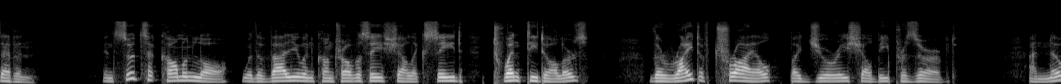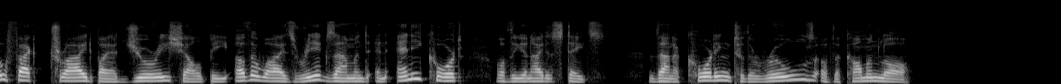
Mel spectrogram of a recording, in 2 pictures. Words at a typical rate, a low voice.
No: average, 145 wpm; medium, 150 Hz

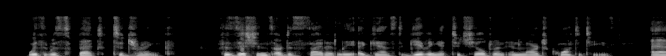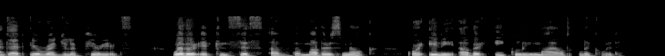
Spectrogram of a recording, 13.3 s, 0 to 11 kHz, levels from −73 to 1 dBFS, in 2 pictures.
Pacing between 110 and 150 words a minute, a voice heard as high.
No: average, 145 wpm; medium, 165 Hz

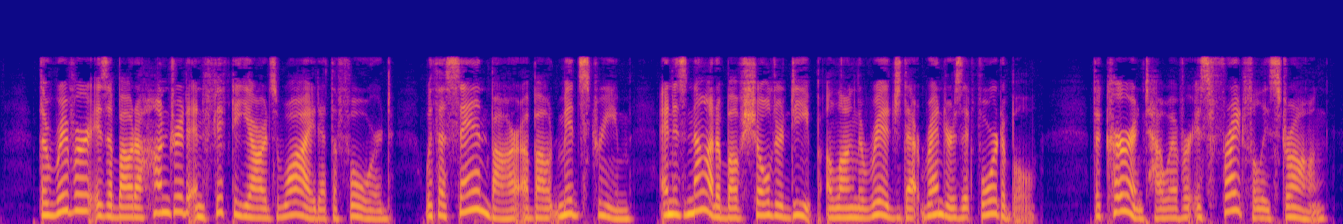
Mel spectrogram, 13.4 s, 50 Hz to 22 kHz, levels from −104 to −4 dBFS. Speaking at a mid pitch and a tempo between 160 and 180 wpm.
Yes: medium, 180 Hz; average, 175 wpm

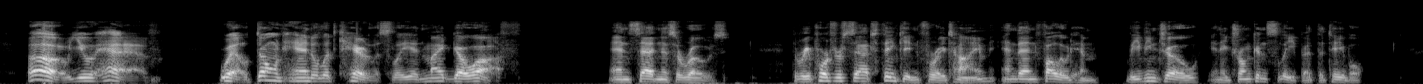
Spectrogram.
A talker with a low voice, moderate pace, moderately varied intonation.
No: low, 125 Hz; average, 150 wpm; wide, 5.9 semitones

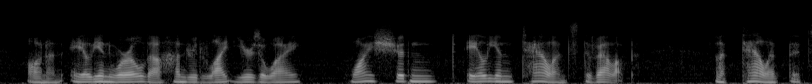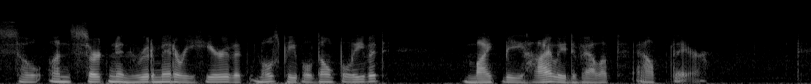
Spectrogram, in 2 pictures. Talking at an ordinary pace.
No: slow, 125 wpm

